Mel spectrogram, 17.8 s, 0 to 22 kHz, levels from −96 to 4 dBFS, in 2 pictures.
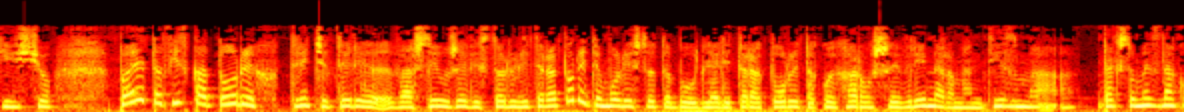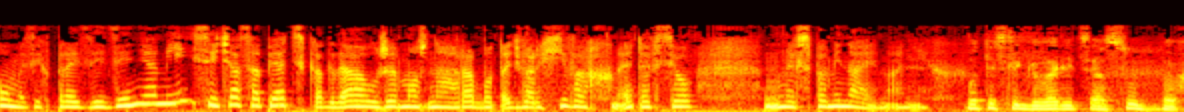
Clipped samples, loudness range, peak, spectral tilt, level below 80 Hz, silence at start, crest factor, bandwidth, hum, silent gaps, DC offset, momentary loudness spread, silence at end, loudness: under 0.1%; 1 LU; 0 dBFS; -6 dB/octave; -34 dBFS; 0 s; 12 dB; 8.6 kHz; none; none; under 0.1%; 6 LU; 0 s; -12 LUFS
